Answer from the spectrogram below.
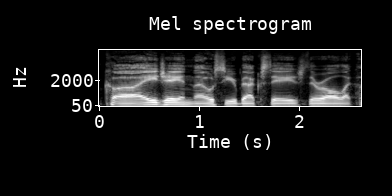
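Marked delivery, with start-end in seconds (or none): none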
